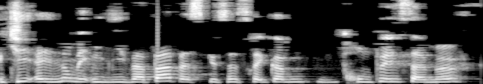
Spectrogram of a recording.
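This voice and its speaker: A woman with a high voice and a non-native accent, at a moderate pace with fairly even intonation. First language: not French (speaking French). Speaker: podcast co-host. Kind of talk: casual chat.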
